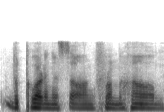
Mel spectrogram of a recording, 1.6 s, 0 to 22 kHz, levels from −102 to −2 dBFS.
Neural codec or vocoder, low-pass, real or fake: codec, 24 kHz, 1.5 kbps, HILCodec; 5.4 kHz; fake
